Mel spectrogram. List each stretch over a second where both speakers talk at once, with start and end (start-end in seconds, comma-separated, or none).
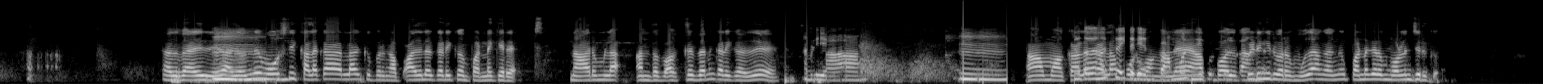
10.7-12.6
